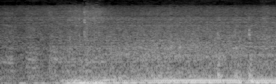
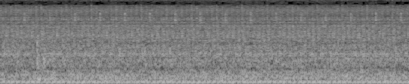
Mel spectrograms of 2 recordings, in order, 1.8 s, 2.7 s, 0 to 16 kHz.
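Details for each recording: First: Volvo V70R, right after start as idle settles: steady low droning whine under the idle, a newly developed fault that sounds like a failing power steering pump. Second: Volvo V70R on a road test after the power steering was repaired and bled; smooth, even running with a steady hum and no pump whine, knock or tick, and no leak, so the engine and power steering sound normal.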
